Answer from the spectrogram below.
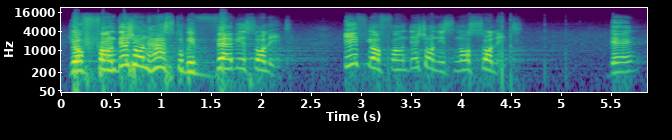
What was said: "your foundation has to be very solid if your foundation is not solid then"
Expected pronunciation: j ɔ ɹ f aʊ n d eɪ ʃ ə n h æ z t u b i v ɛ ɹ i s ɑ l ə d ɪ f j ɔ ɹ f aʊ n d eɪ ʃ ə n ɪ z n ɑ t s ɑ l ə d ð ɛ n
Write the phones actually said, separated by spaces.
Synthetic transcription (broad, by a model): j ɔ f aʊ n d eɪ ʃ ə n h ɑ s t u b i v ɛ ɹ i s ɑ l ə d ɪ f j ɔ f aʊ n d eɪ ʃ ə n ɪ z n ɑ t s ɑ l ə d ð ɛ n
